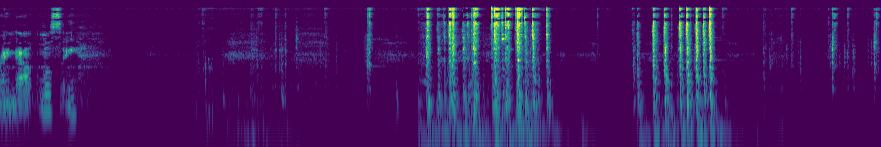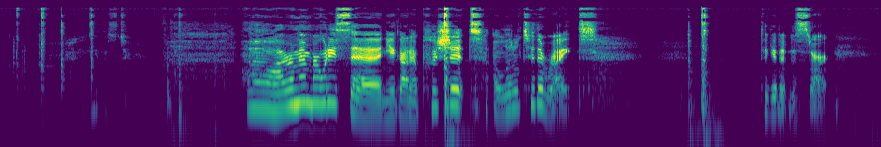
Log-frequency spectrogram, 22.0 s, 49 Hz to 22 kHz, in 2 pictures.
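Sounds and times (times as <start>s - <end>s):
clicking and rattling of controls: 2.5s - 13.9s, 16.3s - 18.5s, 19.5s - 21.3s.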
